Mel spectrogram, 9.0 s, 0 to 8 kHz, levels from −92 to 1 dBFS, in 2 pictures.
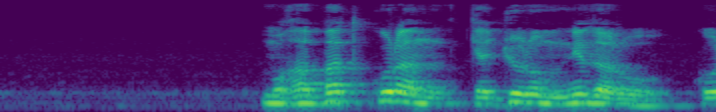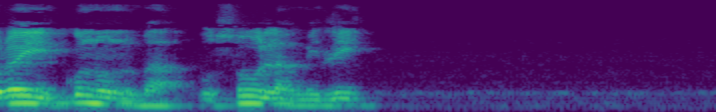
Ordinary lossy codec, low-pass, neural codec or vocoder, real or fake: MP3, 64 kbps; 7.2 kHz; none; real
